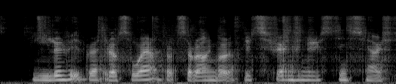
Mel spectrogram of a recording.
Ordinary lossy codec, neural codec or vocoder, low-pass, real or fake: MP3, 96 kbps; autoencoder, 22.05 kHz, a latent of 192 numbers a frame, VITS, trained on many speakers; 9.9 kHz; fake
